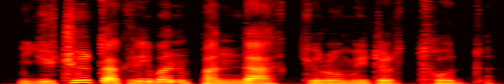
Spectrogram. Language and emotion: Kashmiri, neutral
